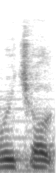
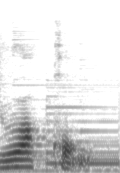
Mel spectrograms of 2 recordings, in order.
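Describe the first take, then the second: First: The name is said smoothly, without throaty sounds. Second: The name is said with a harsh throaty sound. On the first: This is the common English way of saying it. "Rachel is not Rachel" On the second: This is the Hebrew way of saying it. "in Hebrew ... is Rachel"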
